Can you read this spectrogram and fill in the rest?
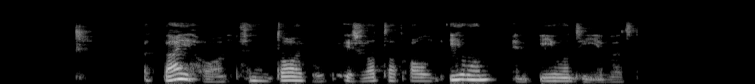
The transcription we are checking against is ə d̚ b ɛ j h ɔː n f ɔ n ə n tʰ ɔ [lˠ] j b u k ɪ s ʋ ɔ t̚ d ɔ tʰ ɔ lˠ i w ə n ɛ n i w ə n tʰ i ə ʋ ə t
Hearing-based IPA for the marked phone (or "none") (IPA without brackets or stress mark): none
